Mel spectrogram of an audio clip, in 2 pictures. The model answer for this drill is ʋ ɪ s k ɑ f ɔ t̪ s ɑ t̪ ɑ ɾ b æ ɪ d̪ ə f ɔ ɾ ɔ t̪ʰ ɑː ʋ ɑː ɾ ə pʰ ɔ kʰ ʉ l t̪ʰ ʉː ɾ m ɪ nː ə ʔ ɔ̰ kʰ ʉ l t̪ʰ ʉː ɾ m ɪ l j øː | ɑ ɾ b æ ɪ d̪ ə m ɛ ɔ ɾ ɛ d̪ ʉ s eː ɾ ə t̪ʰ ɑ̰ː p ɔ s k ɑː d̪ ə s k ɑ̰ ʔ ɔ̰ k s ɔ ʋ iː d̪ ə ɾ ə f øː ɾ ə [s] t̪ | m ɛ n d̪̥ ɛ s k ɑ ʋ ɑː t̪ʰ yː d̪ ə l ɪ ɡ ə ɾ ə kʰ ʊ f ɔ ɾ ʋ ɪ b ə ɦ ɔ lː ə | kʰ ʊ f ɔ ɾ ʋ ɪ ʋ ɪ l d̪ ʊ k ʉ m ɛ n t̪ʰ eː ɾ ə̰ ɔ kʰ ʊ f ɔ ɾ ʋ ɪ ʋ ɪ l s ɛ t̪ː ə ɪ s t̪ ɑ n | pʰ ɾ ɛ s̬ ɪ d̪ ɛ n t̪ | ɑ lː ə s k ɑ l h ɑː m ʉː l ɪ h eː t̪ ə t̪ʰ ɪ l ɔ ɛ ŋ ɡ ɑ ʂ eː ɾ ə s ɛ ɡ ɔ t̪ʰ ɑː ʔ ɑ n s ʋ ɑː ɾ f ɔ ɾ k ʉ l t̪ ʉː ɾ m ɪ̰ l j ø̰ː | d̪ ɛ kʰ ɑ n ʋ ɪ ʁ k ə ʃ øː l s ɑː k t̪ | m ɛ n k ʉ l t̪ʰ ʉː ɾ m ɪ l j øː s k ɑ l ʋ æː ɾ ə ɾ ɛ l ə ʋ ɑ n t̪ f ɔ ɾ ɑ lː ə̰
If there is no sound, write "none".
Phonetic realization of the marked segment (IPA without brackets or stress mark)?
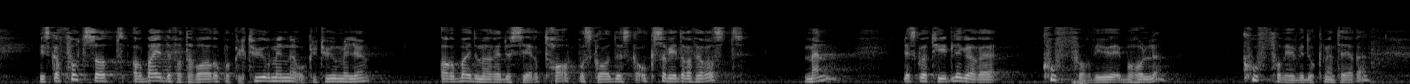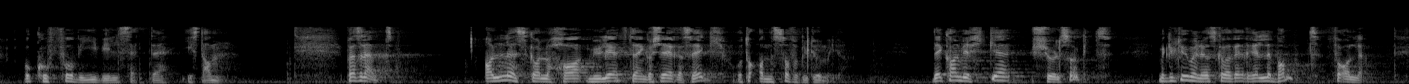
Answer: s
